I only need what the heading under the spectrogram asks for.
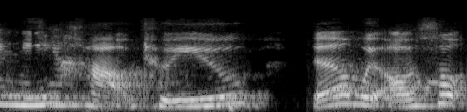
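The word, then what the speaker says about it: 你好: say hi to someone we are not reading me how because that is too difficult to pronounce so we change the first word into second tone that's why when we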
